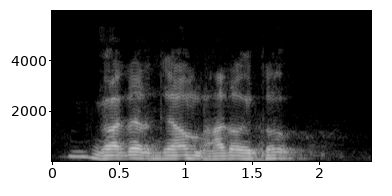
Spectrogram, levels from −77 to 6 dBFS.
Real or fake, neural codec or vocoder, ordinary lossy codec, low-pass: fake; codec, 24 kHz, 1 kbps, SNAC; MP3, 48 kbps; 5.4 kHz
